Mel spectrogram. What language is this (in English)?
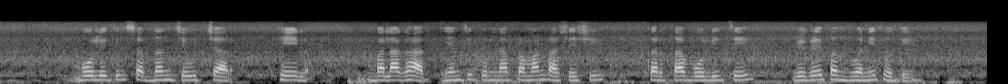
Marathi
